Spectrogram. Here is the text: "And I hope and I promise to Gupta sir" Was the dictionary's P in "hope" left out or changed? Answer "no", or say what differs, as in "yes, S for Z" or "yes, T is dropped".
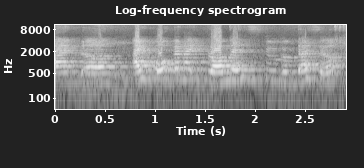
no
